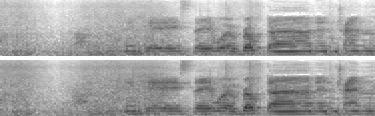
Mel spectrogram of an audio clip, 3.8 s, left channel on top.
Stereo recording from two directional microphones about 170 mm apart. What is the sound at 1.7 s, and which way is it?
Speech, 20° right (ahead or behind).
